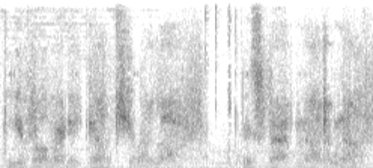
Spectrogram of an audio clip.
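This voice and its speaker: A man voicing a deadpan male bug who speaks flatly and only mock-performs excitement. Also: very deep voice, normal speed, loud music behind the voice.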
